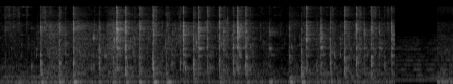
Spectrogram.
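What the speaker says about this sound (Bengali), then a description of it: "এবার আমি খুব ভালো করে লাসির সঙ্গে বেসনগুলোকে খুব ভালো করে গুলিয়ে নেব।" Gram flour (besan) whisked into lassi in a bowl for Punjabi-style kadhi pakora, with a quick, steady rhythm of close utensil scrapes and taps, then a sudden stop near the end.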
